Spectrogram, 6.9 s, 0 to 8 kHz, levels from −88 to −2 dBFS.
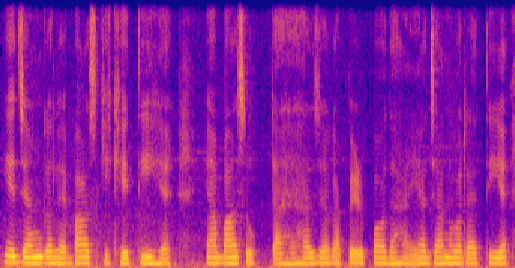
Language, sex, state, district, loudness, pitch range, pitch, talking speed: Hindi, female, Bihar, Muzaffarpur, -15 LUFS, 165-180 Hz, 170 Hz, 185 wpm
